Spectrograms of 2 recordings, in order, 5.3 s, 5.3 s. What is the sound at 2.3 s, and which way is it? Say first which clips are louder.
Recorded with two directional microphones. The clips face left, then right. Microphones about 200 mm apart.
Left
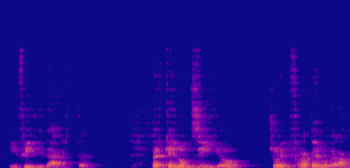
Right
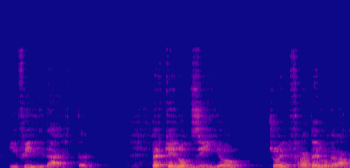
A man's voice: even; 5° left (ahead or behind).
